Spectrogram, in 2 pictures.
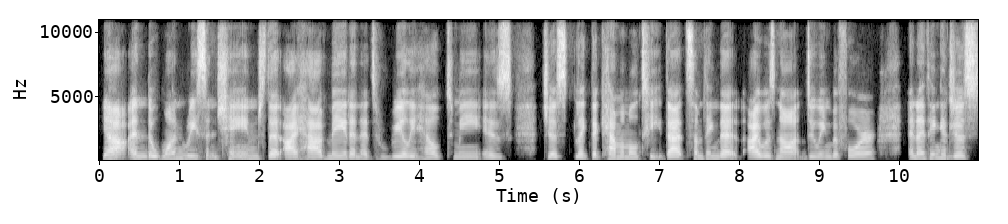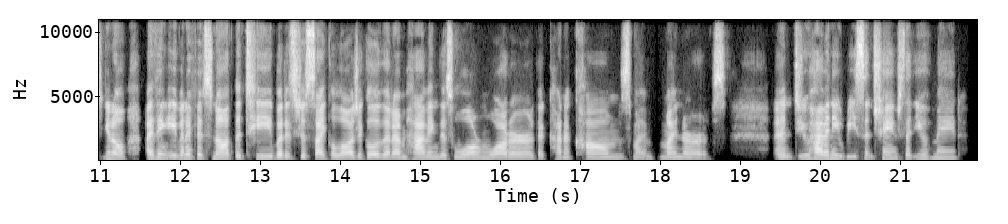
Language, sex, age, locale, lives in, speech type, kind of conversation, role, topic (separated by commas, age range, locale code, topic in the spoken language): English, female, 50-54, en-US, United States, conversation, unstructured, none, What simple sleep habits have truly helped you lately, and how did you discover them?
